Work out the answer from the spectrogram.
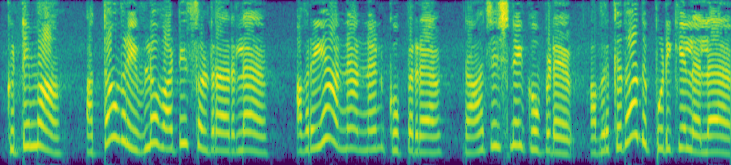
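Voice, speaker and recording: A woman voicing a gentle, lovestruck young elder sister in a cartoon, soft and coaxing, with a Namakkal Tamil accent. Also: extremely high pitch, quick pace. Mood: sweet. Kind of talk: cartoon voice acting.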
